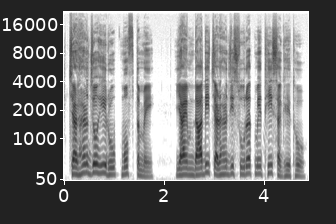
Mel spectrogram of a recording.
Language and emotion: Sindhi, neutral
